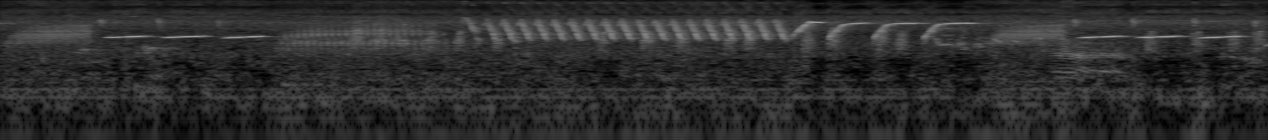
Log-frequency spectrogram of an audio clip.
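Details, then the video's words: A munia sings in a canary-like style: thin high whistles, then a fast buzzy trill of about twenty notes and a few sweeping upslurs, all very high-pitched. "burung pipit suara kenari"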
